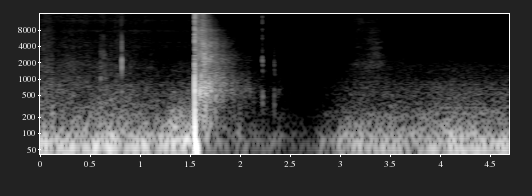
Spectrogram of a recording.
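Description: A small black Dum Bum Micro firecracker goes off with one sharp, loud bang that cuts through faint outdoor background noise, followed by quiet.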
